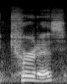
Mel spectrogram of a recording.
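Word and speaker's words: Courtice: And then Sunday, I met up with Mark Wheeler this time, and we went just outside Oshawa, in the Curtis, even though it's spelled Cordis, flea market.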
